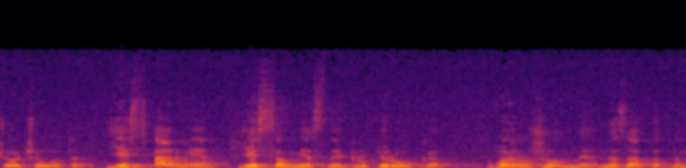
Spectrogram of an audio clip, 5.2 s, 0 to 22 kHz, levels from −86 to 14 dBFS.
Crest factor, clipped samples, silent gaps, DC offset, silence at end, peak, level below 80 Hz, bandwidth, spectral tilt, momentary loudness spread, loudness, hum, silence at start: 16 dB; under 0.1%; none; 0.2%; 0 s; 0 dBFS; -54 dBFS; 15.5 kHz; -6 dB/octave; 10 LU; -17 LUFS; none; 0 s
